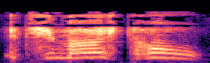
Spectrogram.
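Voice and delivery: very high falsetto French; mock a teacher in a shrill-pitched squeal; French teacher impression. Quoting the teacher scolding a pupil, high falsetto impression. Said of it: "She used to go".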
